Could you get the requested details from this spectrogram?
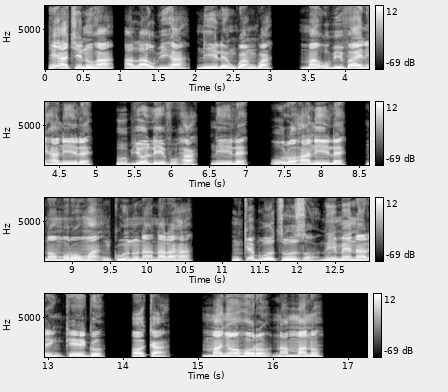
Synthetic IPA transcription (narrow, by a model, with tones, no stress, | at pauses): ɲe˦a˨t͡ʃi˦nʊ˨ɦa˦a˨la˨u˦bi˨ɦa˦niː˦le˦ŋ̩˦ɡʷa˦ŋ̩˦ɡʷa˦ | ma˨u˦bi˨va˦ɪ˨nɪ̰˨ɦa˦niː˦le˦ | u˦bi˨o˦li˨vʊ̰˨ɦa˦ | niː˦le˦ | ʊ˦lɔ˨ɦa˦niː˦le˦ | nɔ˨mʊ˨ɾʊ˨ŋʷa˦ŋ̩˨ku˦nu˨na̰˨na˦ɾa˦ɦa˦ | ŋ̩˨ke˦bʊ˨o˦tu˨ʊ˦zɔ̰˨ni˦me˦na˨ɾɪ˨ŋ̩˨ke˨˦e˦ɡo˦ | ɔ˦ka̰˨ | m̩˨ma˦ɲɔ˦ɦʊ˦ɾʊ˦na̰˨m̩˦ma˦nʊ˦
